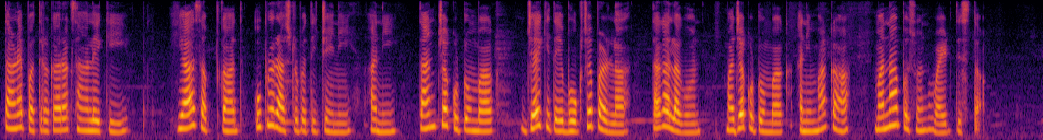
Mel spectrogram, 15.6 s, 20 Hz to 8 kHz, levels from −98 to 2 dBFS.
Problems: none marked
